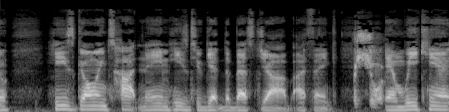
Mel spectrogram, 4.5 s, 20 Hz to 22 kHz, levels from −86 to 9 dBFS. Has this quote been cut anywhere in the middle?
yes; 2 cuts; at 1.1 s, 1.9 s

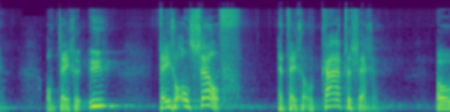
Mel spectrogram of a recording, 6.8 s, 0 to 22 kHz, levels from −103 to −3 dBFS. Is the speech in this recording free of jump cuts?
yes; 0 cuts

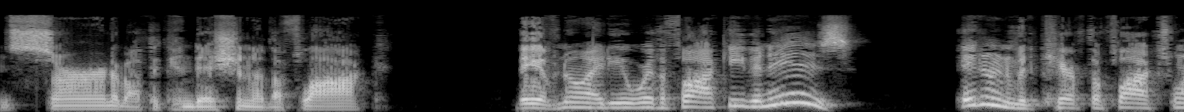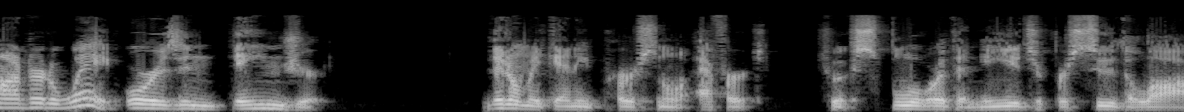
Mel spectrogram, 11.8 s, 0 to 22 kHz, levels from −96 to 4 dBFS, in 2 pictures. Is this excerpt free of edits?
yes; 0 cuts

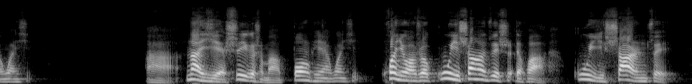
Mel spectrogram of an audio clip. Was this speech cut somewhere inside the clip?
yes; 2 cuts; at 3.7 s, 5.2 s

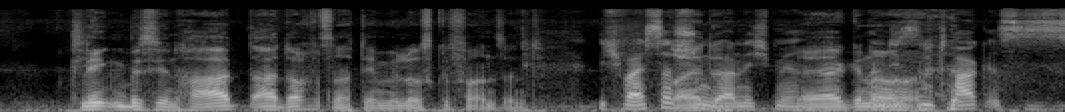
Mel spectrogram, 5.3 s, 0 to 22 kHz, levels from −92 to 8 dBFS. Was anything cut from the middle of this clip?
yes; 2 cuts; at 1.2 s, 1.6 s

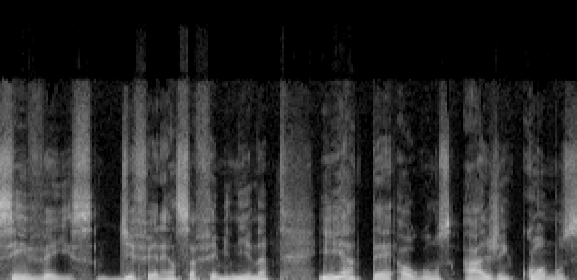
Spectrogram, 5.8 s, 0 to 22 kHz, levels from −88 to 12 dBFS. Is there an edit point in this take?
yes; 1 cut; at 1.0 s

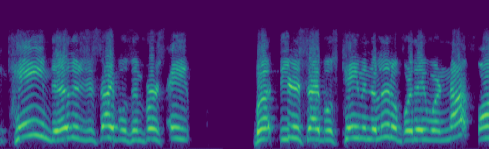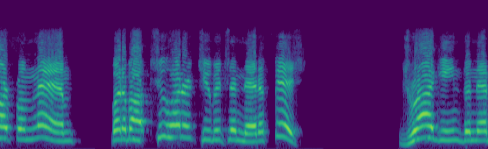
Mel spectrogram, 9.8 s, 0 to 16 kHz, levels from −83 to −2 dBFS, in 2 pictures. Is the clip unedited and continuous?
no; 3 cuts; at 2.9 s, 4.0 s, 7.2 s

